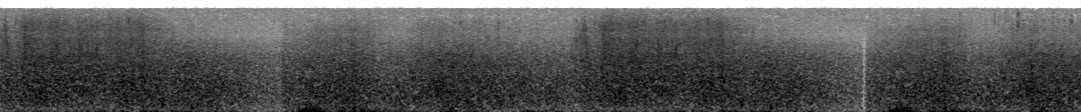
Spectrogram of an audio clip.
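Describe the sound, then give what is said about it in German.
Steady roar of ocean surf breaking on a shore, with waves swelling and crashing in slow cycles about every six seconds, fairly loud, with no voices. “Der Rhythmus der Wellen unterstützt dich dabei, dein komplettes Energiesystem zu reinigen und zu klären.”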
